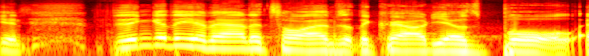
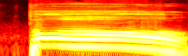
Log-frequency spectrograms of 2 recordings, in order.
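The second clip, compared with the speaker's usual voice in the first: crowd-style yell, much higher and louder; 5 semitones higher, 4 dB louder than usual. Asked for an example of a crowd's cheer, giving a crowd-style yell. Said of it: "Just just yell it".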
